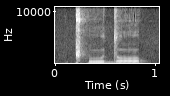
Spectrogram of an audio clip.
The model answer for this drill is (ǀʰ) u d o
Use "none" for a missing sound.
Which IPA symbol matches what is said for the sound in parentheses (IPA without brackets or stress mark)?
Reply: ǁʰ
